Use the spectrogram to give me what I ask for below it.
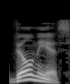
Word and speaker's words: Vilnius: Vilnius, Lithuanian pronunciation, VLNS, listen, see also other names, is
